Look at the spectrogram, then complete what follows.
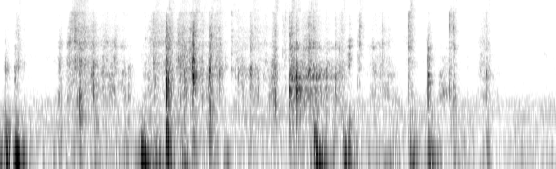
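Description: Faint, irregular rustling and light clicks of hands handling paper craft materials and a small cardboard box of glue dots.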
